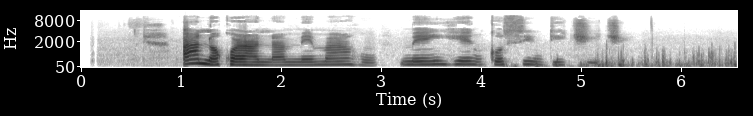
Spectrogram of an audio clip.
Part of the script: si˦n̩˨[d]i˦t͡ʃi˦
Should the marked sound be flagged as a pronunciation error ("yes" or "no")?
no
